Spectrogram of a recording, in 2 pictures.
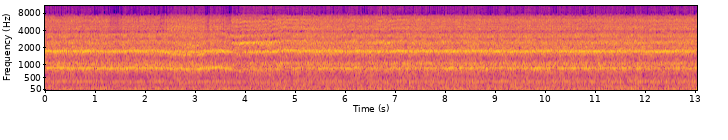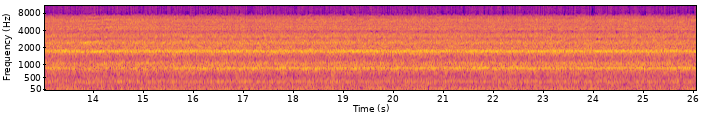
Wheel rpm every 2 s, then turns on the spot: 230, 220, 220, 230, 230, 230, 230, 230, 230, 230, 230, 230, 240.
none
